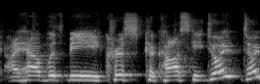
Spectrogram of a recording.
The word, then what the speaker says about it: Kokoski: have with me chris kakoski do i do i pronounce that right chris is it kakosky it it that is actually is the correct polish pronunciation but my dad raised me to say kokowski so that's what i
